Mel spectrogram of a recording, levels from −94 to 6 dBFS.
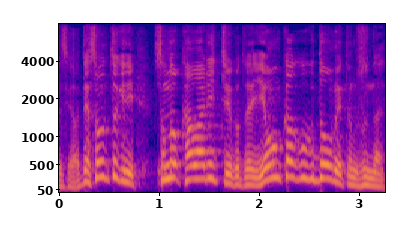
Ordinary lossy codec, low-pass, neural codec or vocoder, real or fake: none; none; none; real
